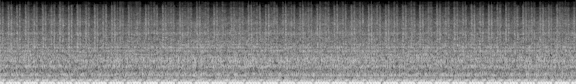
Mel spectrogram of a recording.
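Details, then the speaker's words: 12-valve Cummins converted to common rail, on its first start: loud, steady diesel clatter at about three beats a second, even and unbroken with no misses. A normal, healthy diesel idle. "all right guys so there you go 12 valve common rail fired up and running you know what it sounds like"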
